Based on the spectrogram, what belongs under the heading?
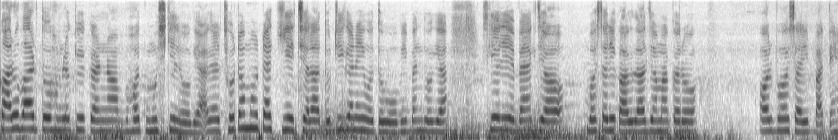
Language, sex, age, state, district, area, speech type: Urdu, female, 18-30, Bihar, Supaul, rural, spontaneous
